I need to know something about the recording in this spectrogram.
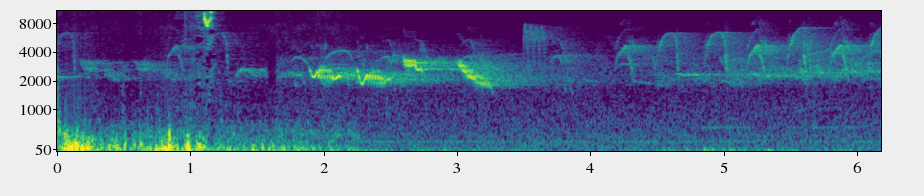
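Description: A metal barrel-bolt latch on a wooden gate slid and knocked open, with a few clicks and thumps in the first second. Then birds chirping: a quick, evenly repeated run of rising-and-falling calls.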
